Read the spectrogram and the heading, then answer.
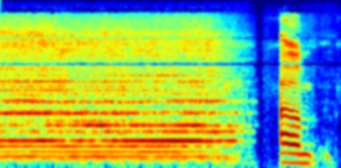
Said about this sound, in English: Here comes the train.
